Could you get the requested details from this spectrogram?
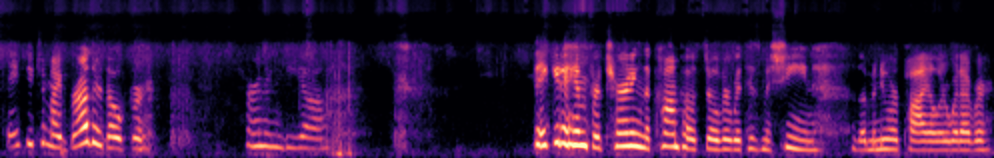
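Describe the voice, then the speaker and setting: Outdoors in a farmyard garden, a woman who hosts an animal channel shovels compost and chats casually with a live audience, sniffling from allergies. Her voice sits a little high, and she rambles at a moderate pace with frequent "like"s and long pauses. Audio quality is poor.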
